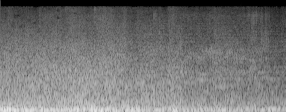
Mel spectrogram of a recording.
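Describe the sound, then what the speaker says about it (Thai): Bombs explode in the World War II shooter Enlisted, a loud, sustained rumbling blast with dense low-end roar that slowly fades over about two seconds, with no voices. "มันทิ้งระเบิด"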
